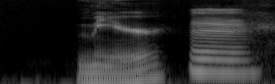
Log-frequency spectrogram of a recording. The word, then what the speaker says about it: mirror: The first syllable sounds like your ear. Mirror. And the second syllable is like the air in burger. Br. So, mirror.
